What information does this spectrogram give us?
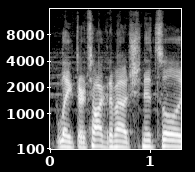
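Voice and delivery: usual speaking voice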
